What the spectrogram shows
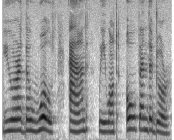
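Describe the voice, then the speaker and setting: A woman voicing a group of young goat kids in a storybook, firm and loud in their refusals. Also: on the high side, steady tone, slow. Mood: defiant. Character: seven little goat kids, young, defiant.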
